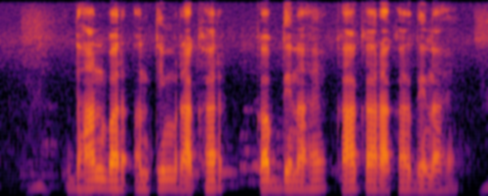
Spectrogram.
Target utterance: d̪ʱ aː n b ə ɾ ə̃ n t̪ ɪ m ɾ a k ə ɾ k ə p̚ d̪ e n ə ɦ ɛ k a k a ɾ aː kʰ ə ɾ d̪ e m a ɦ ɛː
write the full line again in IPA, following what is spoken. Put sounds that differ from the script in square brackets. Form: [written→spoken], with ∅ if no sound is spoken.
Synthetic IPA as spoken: d̪ʱ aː n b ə ɾ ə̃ n t̪ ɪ m ɾ a [k→kʰ] ə ɾ k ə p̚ d̪ e n [ə→a] ɦ ɛ k a k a ɾ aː kʰ ə ɾ d̪ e [m→n] a ɦ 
